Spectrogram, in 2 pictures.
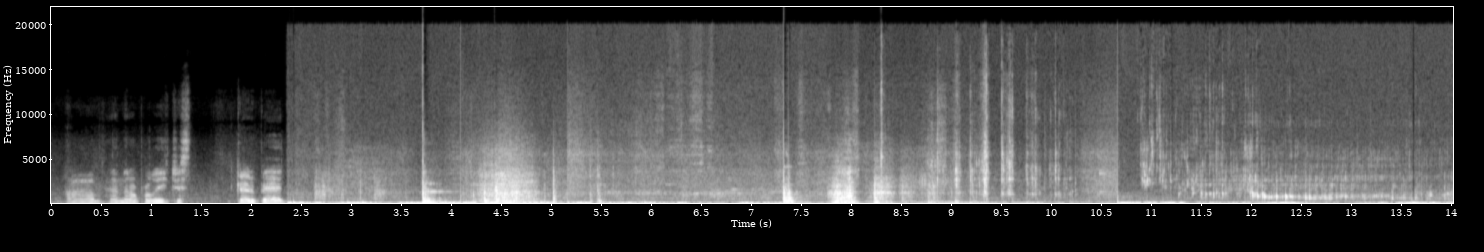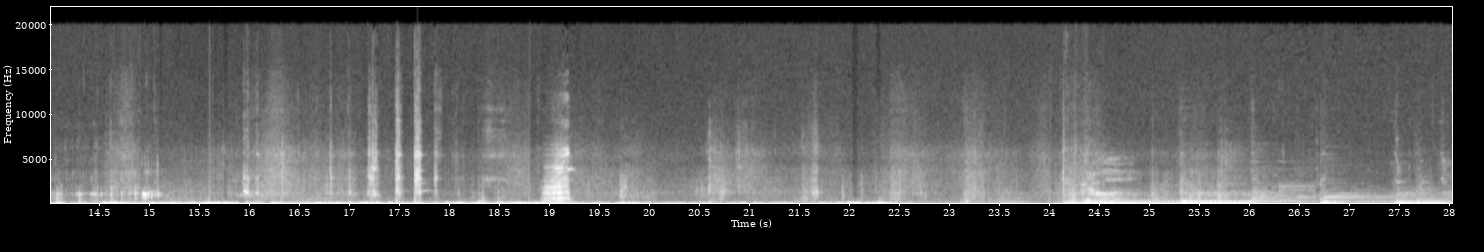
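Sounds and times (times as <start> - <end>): wine pouring into a glass: 10.7 - 15.4.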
